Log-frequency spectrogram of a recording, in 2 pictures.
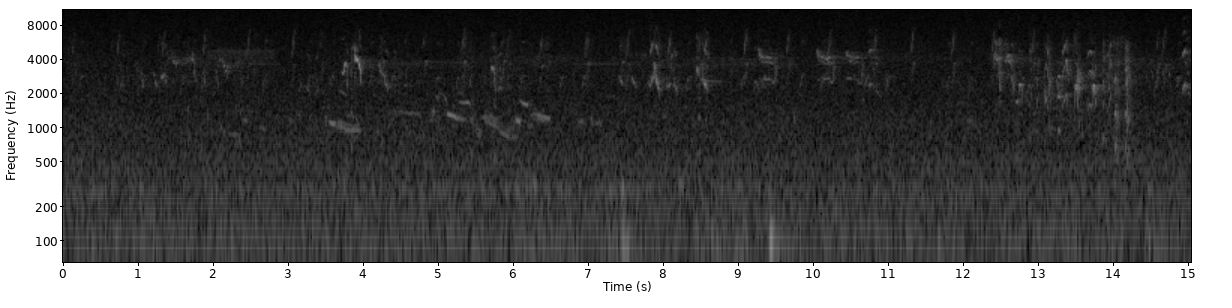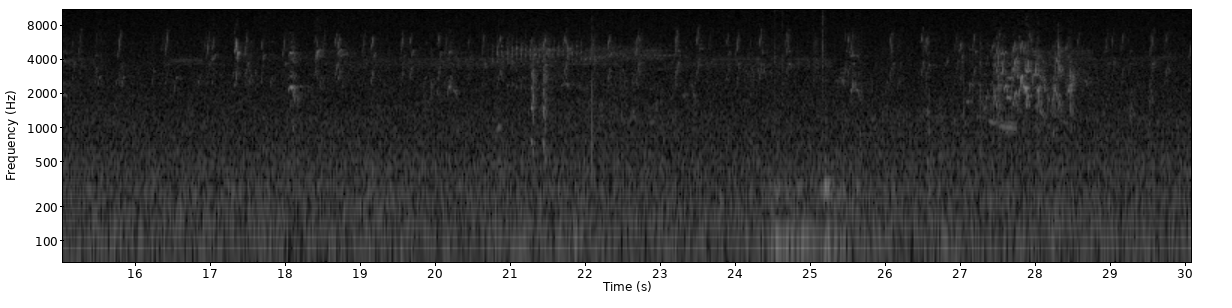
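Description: Birds chirping: scattered short, high calls with a few louder clusters, around the middle and near the end, over a faint outdoor hiss.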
